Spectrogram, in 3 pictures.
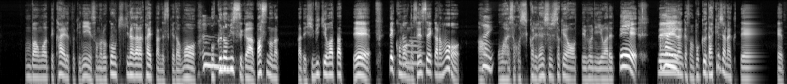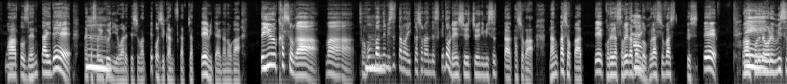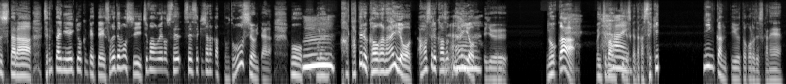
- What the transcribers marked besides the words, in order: tapping; distorted speech; "フラッシュバック" said as "フラッシュバシック"
- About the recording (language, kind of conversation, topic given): Japanese, advice, 短時間で緊張をリセットして、すぐに落ち着くにはどうすればいいですか？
